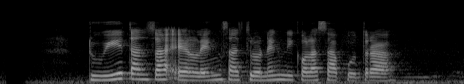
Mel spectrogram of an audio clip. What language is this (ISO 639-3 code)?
jav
